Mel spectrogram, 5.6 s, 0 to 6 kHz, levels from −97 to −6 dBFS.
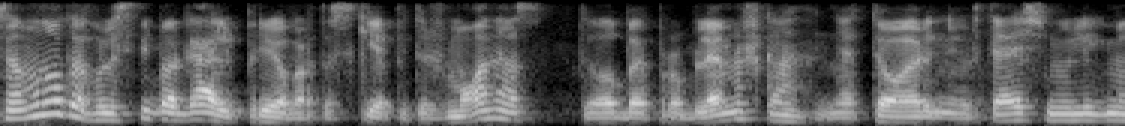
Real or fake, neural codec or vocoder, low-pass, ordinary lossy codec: fake; codec, 16 kHz, 6 kbps, DAC; 5.4 kHz; Opus, 64 kbps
